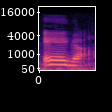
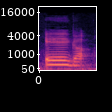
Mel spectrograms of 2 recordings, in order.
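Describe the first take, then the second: No difference in how they are said.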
